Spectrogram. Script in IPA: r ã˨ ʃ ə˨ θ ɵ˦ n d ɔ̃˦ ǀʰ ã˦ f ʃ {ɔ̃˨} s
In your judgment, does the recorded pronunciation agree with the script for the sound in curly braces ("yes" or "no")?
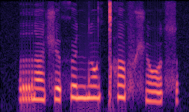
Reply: yes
